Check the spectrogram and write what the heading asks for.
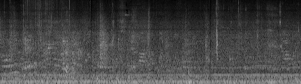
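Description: Soft crunching and chewing as a deep-fried Korean corn dog with a crisp, potato-studded crust is bitten into. A few faint crisp strokes stand over a steady low hum and faint background voices.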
